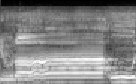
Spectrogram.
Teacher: الف سے پہلے را پر زبر ہے تو الف مدہ ہوگا، الف مدہ کے بعد حمزہ اسی کلمے میں ہے تو یہاں پر مد متصل ہوگی، 3 سے 5 الف تک کھینچ کر پڑھیں گے۔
